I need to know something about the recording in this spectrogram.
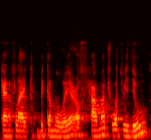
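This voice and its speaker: A young man speaks as a panel guest in a relaxed, conversational way, often stopping with fillers and restarting. His voice sits at an ordinary pitch. The video-call audio is dull and sounds as if he is some way from the mic. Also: distant mic. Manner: halting, many fillers and restarts. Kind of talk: casual conversational sharing.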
